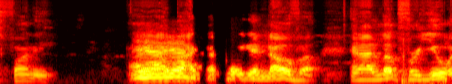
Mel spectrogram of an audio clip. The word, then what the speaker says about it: NXVX: But I also got my brother, my actual brother, Nova. And his name's spelled NXVX. I don't know if you've had him on the show yet. It's spelled how? NXVX. but it's Nova.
